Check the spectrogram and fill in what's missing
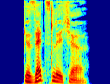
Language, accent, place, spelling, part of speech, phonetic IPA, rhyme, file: German, Germany, Berlin, gesetzliche, adjective, [ɡəˈzɛt͡slɪçə], -ɛt͡slɪçə, De-gesetzliche.ogg
- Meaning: inflection of gesetzlich: 1. strong/mixed nominative/accusative feminine singular 2. strong nominative/accusative plural 3. weak nominative all-gender singular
